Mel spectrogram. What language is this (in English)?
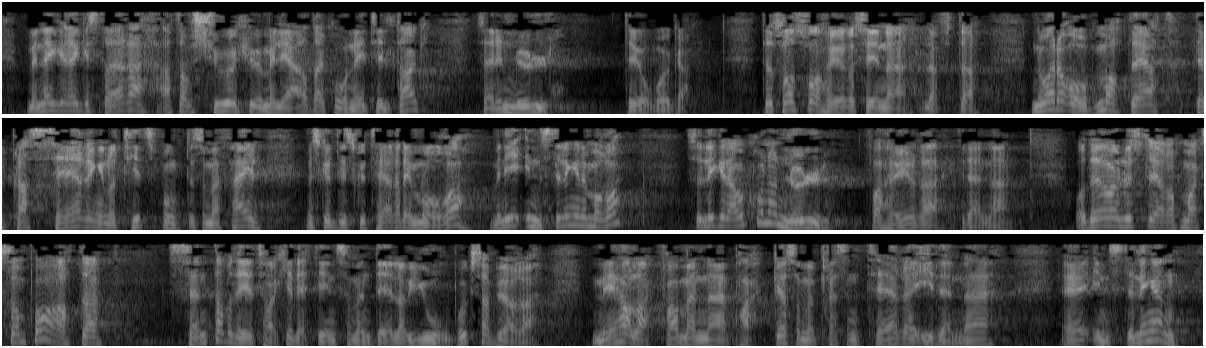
Norwegian Nynorsk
